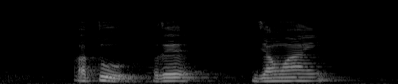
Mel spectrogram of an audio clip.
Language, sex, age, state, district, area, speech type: Santali, male, 60+, West Bengal, Paschim Bardhaman, urban, spontaneous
